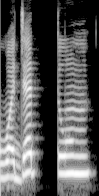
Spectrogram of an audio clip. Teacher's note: اب اگلی مثال دیکھیں، ہوگا دال کا تا میں، دال ساکن ہے تا متحرک ہے، تو لکھا کیسے جاتا ہے، وجدتم، ٹھیک ہے، دال ساکن اور تا متحرک، ہم کیسے پڑھتے ہیں، وجدتم، دال کی کوئی آواز نہیں، تا کی صرف آواز ہے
